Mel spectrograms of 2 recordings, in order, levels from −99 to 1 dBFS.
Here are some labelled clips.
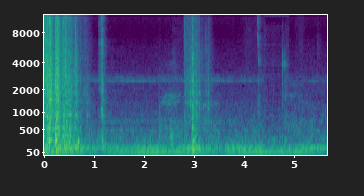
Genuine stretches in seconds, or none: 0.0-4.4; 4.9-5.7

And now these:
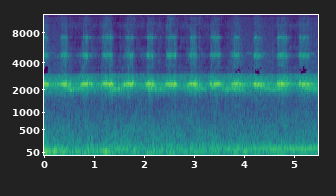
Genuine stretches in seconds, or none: 0.0-0.4; 3.7-4.6; 5.1-5.5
